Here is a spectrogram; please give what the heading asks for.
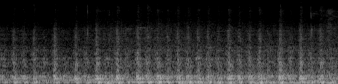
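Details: Yamaha FZ-S after timing reset: small single settles into even, steady idle thump with no timing chain rattle or ticking; normal idle.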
